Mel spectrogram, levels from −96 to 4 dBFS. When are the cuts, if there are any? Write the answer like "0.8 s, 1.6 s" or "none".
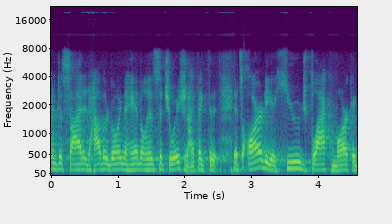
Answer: none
